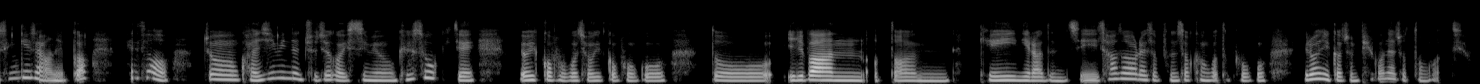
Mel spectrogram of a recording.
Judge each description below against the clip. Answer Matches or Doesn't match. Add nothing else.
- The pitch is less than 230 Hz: Matches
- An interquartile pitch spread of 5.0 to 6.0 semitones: Doesn't match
